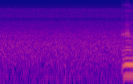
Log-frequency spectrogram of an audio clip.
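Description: Steady, even background hiss of room tone picked up by a phone microphone during a pause in speech, with a man's voice starting near the end.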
